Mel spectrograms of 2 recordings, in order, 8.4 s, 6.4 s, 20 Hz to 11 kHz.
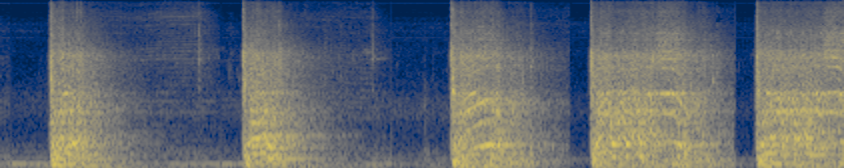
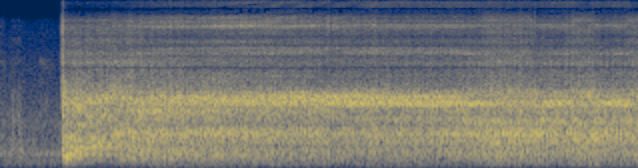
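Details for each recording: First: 1989 Ford F250, parked since about 2016, with a new gas tank and a new cheap DieHard battery: five cranking bursts with the starter turning steadily but no catch; the spark was later lost. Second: 1989 Ford F250, first run in years: cranks briefly, fires right off and settles into a steady even idle with no misses or knocks.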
